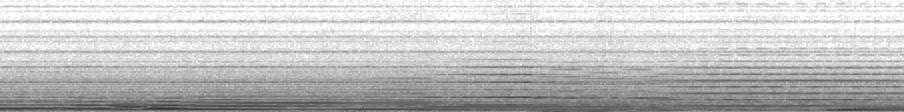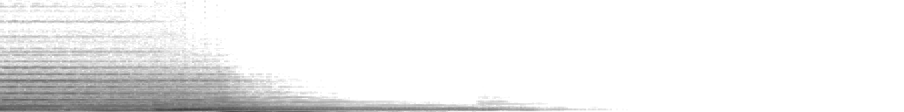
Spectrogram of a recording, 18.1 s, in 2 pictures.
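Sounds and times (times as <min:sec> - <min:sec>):
cinematic radio intro music: 0:00.0 - 0:14.0.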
